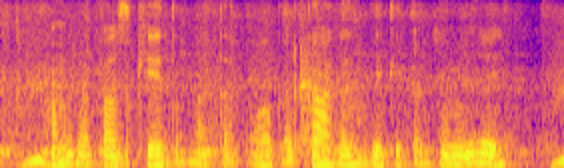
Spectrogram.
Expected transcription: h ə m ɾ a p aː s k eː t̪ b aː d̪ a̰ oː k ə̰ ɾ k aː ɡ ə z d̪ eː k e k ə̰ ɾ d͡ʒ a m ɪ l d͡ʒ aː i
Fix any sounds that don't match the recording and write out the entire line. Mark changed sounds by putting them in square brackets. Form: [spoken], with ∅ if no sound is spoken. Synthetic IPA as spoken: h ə m ɾ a p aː s [kʰ] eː t̪ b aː [t̪] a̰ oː k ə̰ ɾ k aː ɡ ə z d̪ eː k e k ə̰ ɾ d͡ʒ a m ɪ l d͡ʒ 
